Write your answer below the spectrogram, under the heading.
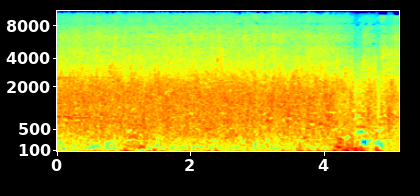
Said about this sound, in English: Okay, let's have a round of applause.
